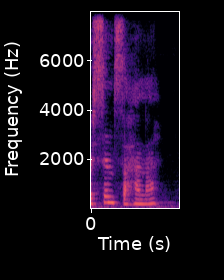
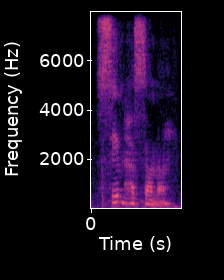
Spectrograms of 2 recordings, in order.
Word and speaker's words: Simhasana: unquote lion seat, pardon me, or Simsahana. Pardon me, I didn't say that correctly, I think. Let me try again to say the lion seat, and I think it's Sanskrit. Simhasana. Maybe I did say it correctly.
